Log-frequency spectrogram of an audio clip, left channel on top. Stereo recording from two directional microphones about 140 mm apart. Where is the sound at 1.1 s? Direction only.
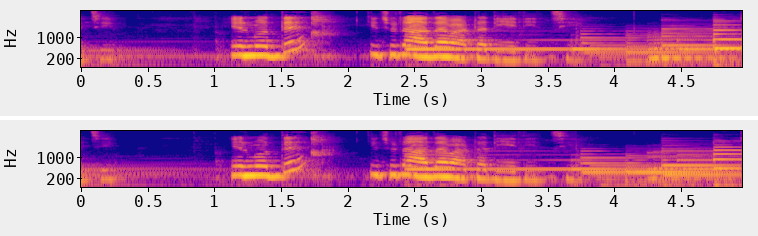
45° right (ahead or behind).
